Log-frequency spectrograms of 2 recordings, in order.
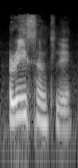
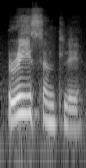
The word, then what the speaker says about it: recently: So, can you now give me a three-syllable word with the accent on the first syllable? Recently. Very good. One more time. Recently.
